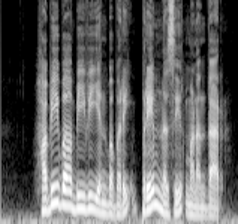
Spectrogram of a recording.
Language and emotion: Tamil, neutral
